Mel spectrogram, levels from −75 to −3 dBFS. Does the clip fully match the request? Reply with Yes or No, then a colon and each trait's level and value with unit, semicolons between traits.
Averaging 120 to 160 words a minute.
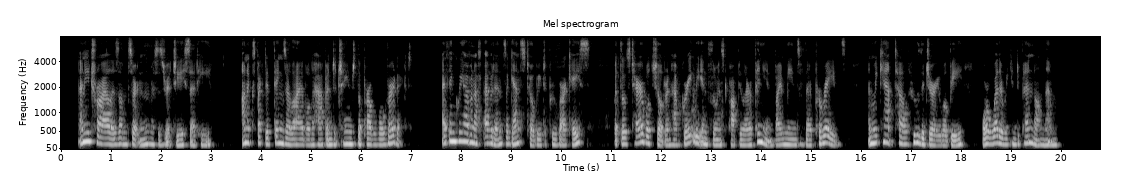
No: average, 175 wpm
